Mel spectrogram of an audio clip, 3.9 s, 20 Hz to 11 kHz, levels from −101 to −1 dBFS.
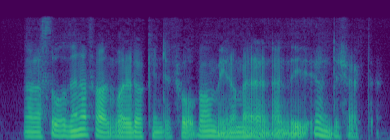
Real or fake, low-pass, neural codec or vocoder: fake; 7.2 kHz; codec, 16 kHz, 1.1 kbps, Voila-Tokenizer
